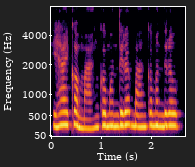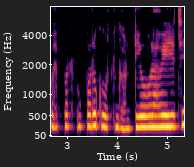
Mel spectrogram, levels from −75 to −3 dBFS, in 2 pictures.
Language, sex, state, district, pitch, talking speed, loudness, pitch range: Odia, female, Odisha, Khordha, 260 Hz, 170 wpm, -14 LUFS, 245-275 Hz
